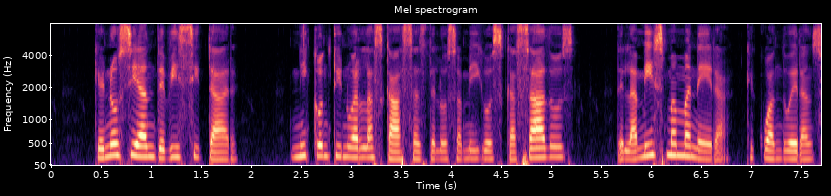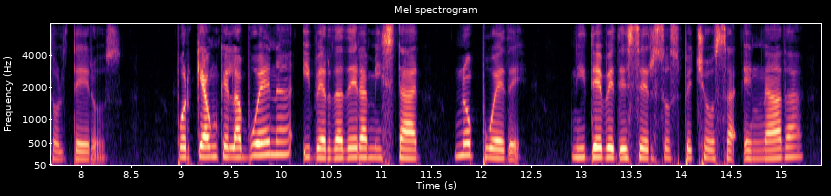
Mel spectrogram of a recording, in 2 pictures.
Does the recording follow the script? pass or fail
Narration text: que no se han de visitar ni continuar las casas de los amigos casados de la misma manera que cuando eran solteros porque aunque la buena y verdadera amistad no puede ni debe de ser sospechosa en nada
pass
